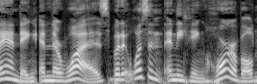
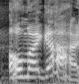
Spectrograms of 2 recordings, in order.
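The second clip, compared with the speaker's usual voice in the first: frightened gasp; 9 semitones higher, 5 dB louder than usual. Retold or imitated. Retelling her own fright.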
